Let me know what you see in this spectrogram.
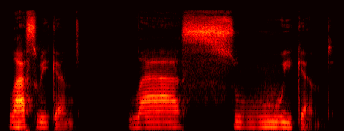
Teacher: we tend to drop the T when it comes between two other consonant sounds last weekend so just connect the S sound right into the · So just connect the S sound right into the W. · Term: the tea is dropped, the T is dropped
